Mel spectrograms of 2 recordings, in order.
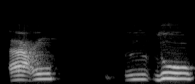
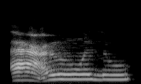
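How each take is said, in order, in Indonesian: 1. Bibir membulat sebelum konsonan terbentuk. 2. Bibir membulat setelah konsonan terbentuk. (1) "duluan moncong baru keluarkan. Ah, itu salah" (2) "Taruh dulu di makhrajnya, baru moncongkan"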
